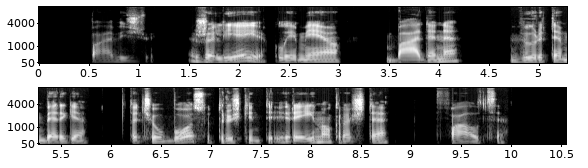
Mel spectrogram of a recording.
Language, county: Lithuanian, Šiauliai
